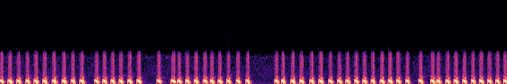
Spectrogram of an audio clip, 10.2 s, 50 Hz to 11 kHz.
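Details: In courting season, a male screech owl calls a female toward nest box 5, 2/11/2023: a long, fast run of evenly pitched hollow notes, about three per second, broken by two short pauses; quiet background.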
